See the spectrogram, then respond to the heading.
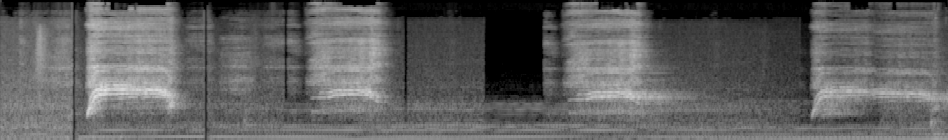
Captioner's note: screaming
